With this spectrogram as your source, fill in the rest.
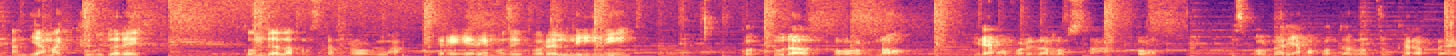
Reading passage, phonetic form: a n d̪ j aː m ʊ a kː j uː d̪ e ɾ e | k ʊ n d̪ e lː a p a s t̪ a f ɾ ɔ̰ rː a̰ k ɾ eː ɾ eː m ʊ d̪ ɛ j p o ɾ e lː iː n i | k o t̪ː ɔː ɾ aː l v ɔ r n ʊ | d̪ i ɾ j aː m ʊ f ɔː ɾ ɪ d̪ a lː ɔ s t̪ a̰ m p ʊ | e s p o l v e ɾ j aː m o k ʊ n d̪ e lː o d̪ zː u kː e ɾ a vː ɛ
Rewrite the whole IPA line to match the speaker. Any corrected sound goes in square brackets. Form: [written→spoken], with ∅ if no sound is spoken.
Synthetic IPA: a n d̪ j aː m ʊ a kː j uː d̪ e ɾ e | k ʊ n d̪ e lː a p a s t̪ a f ɾ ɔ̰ [rː→lː] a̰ k ɾ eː ɾ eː m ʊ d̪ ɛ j p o ɾ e lː iː n i | k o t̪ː [ɔː→uː] ɾ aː l [v→f] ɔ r n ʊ | [d̪→t̪] i ɾ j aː m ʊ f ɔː ɾ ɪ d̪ a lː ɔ s t̪ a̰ m p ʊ | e s p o l v e ɾ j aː m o k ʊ n d̪ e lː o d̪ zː u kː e ɾ a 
